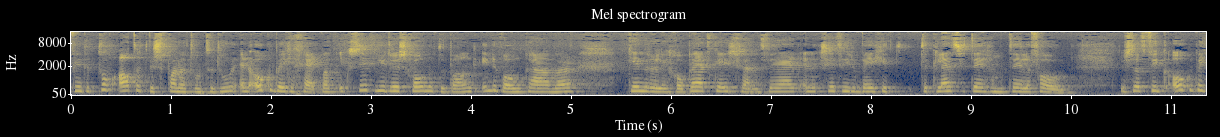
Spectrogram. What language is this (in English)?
Dutch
